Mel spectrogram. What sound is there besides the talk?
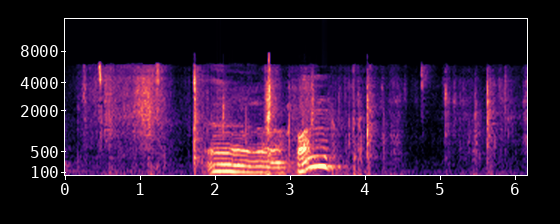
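rummaging through papers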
